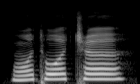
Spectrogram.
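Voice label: motuoche, motorcycle, mandarin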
